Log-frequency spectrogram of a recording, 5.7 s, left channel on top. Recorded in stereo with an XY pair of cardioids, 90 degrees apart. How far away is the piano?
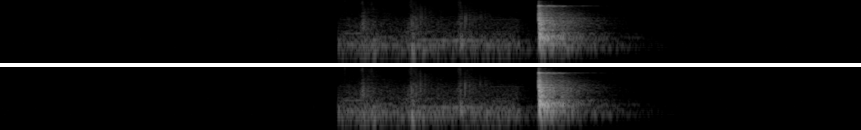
About 1.4 m.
